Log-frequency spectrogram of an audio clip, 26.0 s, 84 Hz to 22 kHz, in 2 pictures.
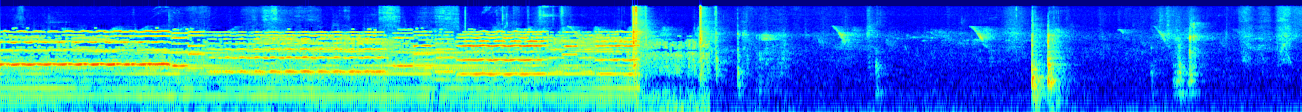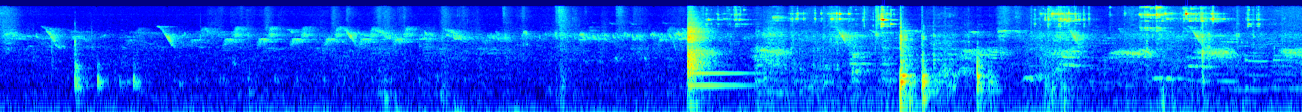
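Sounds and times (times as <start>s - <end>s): small birds chirping: 7.4s - 10.3s, 10.9s - 26.0s.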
